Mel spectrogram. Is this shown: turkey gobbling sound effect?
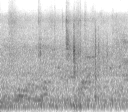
no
